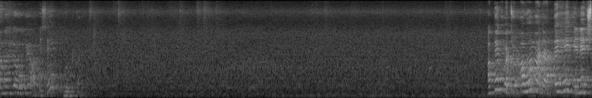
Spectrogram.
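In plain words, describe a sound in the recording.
A man speaks calmly and clearly, close to the microphone, as if explaining.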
